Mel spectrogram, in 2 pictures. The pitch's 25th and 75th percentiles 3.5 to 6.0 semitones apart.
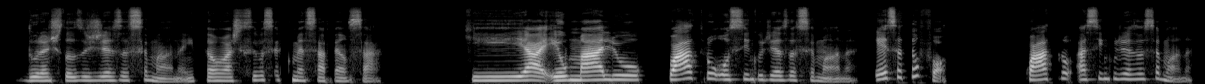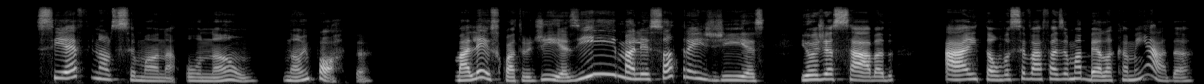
Yes: average, 5.0 semitones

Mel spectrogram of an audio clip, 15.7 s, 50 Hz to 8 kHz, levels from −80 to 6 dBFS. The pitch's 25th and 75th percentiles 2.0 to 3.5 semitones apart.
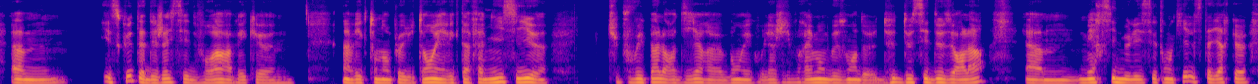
Yes: narrow, 2.4 semitones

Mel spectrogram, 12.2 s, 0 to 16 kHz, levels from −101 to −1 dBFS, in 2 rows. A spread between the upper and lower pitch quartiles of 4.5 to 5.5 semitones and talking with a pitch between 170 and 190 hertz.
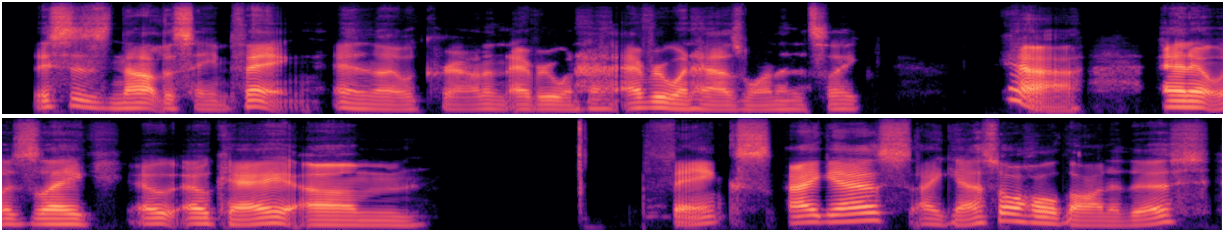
No: average, 4.9 semitones; low, 125 Hz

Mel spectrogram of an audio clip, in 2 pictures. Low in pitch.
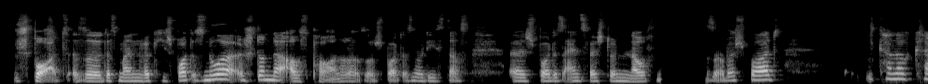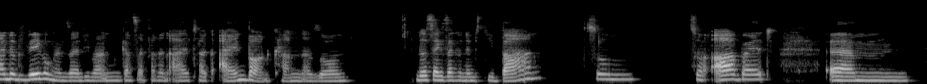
No: medium, 180 Hz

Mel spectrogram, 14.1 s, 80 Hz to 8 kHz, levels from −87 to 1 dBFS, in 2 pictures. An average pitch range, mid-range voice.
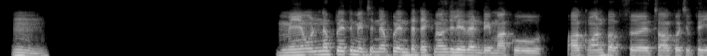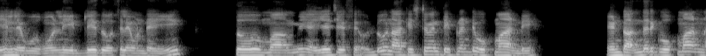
Yes: average, 3.0 semitones; medium, 145 Hz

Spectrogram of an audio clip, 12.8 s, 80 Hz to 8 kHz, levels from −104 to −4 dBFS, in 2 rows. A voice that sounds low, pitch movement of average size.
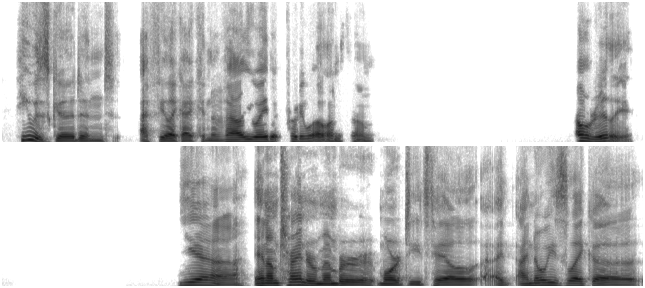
Yes: low, 115 Hz; average, 4.6 semitones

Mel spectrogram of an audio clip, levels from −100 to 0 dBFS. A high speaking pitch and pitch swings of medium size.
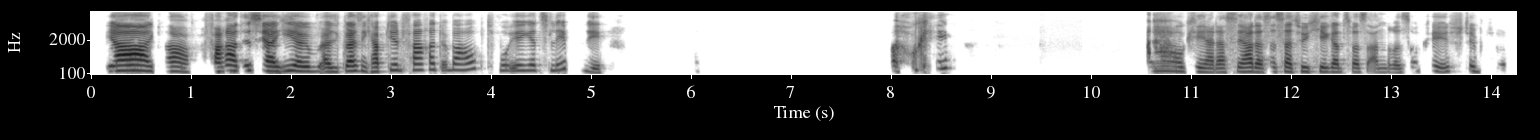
Yes: high, 220 Hz; average, 4.5 semitones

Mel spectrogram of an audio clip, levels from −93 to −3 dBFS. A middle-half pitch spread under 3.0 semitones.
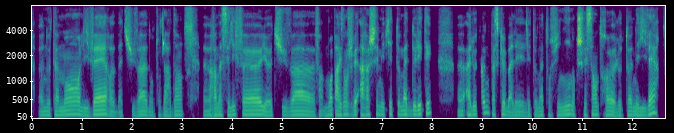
Yes: narrow, 2.6 semitones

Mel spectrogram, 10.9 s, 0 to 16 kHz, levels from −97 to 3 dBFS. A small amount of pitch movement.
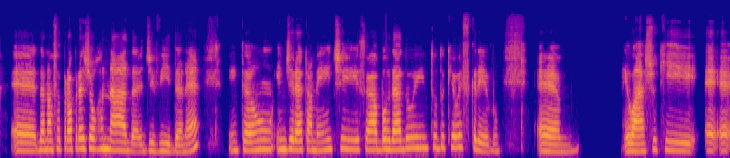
No: average, 3.4 semitones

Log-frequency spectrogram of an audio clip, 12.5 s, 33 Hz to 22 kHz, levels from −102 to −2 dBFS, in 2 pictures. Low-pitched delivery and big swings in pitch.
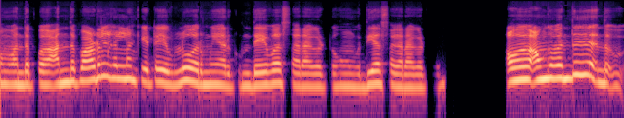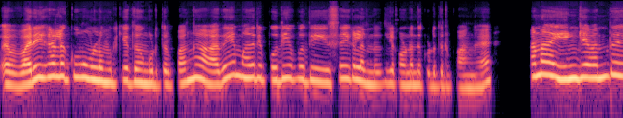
No: high, 225 Hz; wide, 5.9 semitones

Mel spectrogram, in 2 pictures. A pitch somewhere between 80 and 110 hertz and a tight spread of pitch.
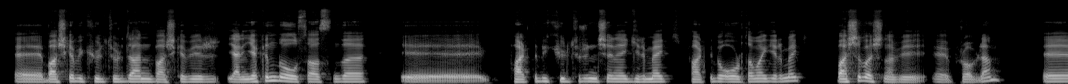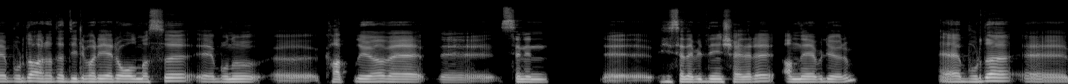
No: low, 130 Hz; narrow, 2.1 semitones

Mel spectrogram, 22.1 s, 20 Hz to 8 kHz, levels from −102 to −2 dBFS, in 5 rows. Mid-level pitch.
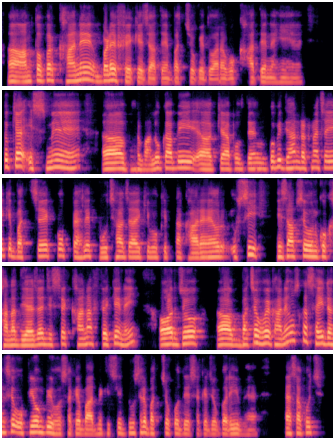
Yes: medium, 150 Hz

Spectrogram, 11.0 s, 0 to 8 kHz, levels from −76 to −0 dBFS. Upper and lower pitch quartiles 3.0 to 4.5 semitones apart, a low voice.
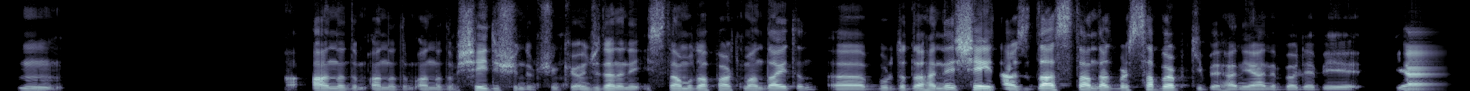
Yes: average, 3.6 semitones; low, 120 Hz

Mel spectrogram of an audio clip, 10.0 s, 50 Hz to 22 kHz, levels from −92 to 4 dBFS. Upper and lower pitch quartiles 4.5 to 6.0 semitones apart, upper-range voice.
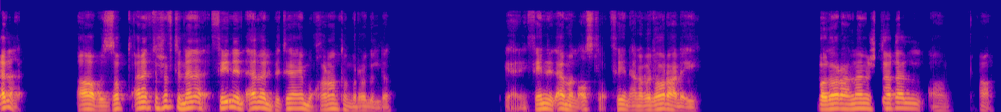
No: average, 5.0 semitones; medium, 140 Hz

